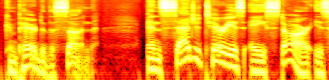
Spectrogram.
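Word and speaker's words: Sagittarius A*: We call it Sagittarius A star, pronounced Sagittarius A star because astronomers are terrible at naming things.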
